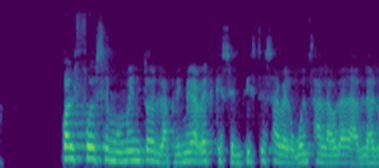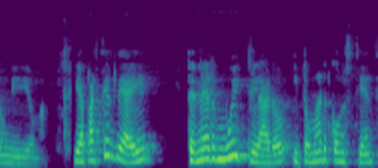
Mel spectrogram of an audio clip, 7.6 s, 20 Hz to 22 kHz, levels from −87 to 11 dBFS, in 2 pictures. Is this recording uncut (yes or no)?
no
